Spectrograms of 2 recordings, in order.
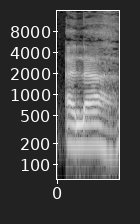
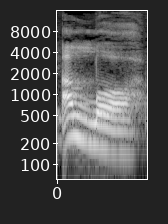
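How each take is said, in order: First: The l sound is light and thin. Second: The l sound is deep and heavy. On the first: The speaker calls it wrong. "On dit pas" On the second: The speaker calls it right. "il est emphatique. Ça veut dire qu'il est grave"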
